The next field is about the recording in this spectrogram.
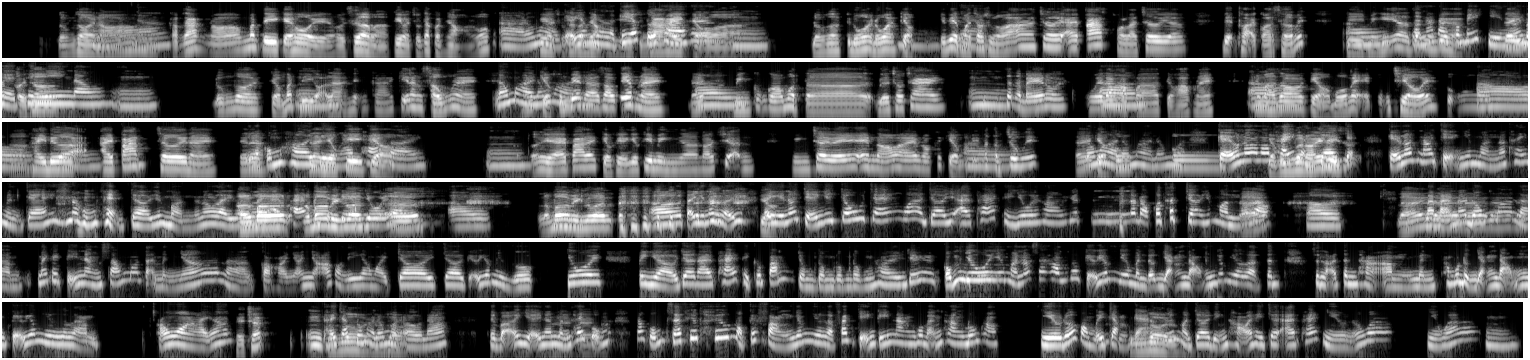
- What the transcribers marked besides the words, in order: tapping; other background noise; unintelligible speech; laugh; laugh; other noise
- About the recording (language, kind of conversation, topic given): Vietnamese, unstructured, Bạn nghĩ sao về việc dùng điện thoại quá nhiều mỗi ngày?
